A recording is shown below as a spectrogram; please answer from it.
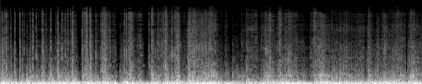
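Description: Fingertips and nails of both hands scratch fast over a hollow black metal mesh microphone grille. The result is a loud, continuous, dense scraping rumble concentrated in the low end, with rapid, flickering bursts and almost no high content.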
